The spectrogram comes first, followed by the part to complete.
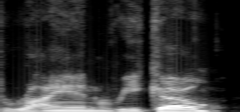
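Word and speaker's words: Rehkow: The Bengals punter, by the way, I guess his name is pronounced Ryan Rico.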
